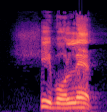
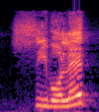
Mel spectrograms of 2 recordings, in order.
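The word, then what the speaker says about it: shibboleth: La prueba consistía en pronunciar correctamente una palabra, shibolet, así como shalom, shibolet. ¿Cómo es? Shibolet, que significa arroyo que fluye. Si ellos, los de Efraín, decían Sibolet, sin la H intermedia, ellos podían decir, no,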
